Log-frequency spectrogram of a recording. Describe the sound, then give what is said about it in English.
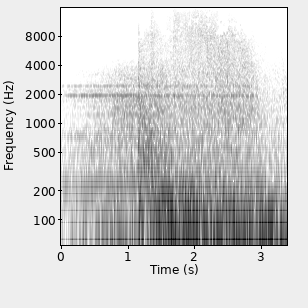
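A synthetic cannon blast from a video game, the attack Lunar Cannon used by the foe Cabaret, bursts in after a rising whine, then a loud, sustained rumbling explosion fills the rest of the moment with no talking. “Foe Cabaret used Lunar Cannon.”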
